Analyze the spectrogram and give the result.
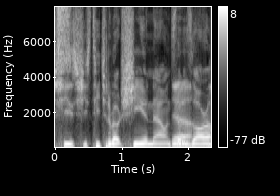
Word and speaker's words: Shein: Sheen or whatever the how do you know how to Shein? – Pronounce it? – Shein.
